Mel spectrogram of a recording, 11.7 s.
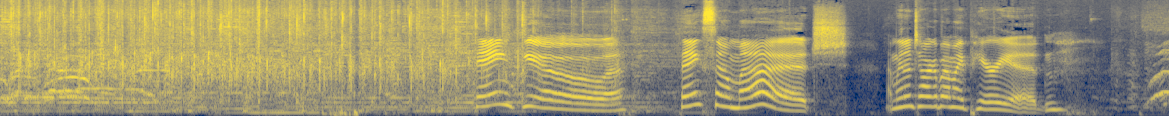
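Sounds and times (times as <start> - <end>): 
audience applause: 0.0 - 6.0
speech: 5.2 - 10.8.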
